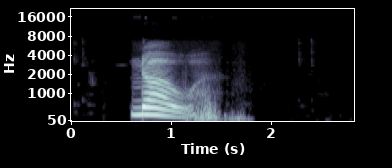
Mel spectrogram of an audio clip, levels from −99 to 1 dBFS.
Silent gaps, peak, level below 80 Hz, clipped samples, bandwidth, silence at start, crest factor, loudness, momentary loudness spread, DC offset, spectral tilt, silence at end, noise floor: none; -2 dBFS; -52 dBFS; under 0.1%; 6.6 kHz; 0.6 s; 20 dB; -16 LUFS; 19 LU; under 0.1%; -6.5 dB/octave; 1.15 s; -84 dBFS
